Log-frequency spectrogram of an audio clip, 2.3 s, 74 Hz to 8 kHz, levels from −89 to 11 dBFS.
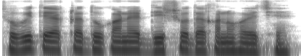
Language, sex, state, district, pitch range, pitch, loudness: Bengali, male, West Bengal, Cooch Behar, 115-125 Hz, 120 Hz, -14 LUFS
